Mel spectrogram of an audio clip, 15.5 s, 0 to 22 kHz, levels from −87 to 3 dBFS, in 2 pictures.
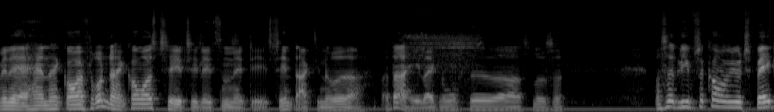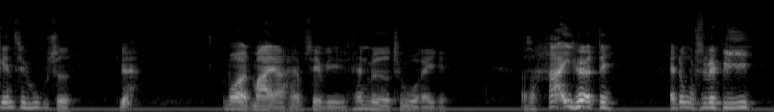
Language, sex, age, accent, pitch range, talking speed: Danish, male, 30-49, native, 105-130 Hz, 255 wpm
